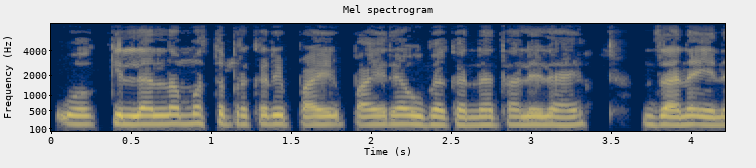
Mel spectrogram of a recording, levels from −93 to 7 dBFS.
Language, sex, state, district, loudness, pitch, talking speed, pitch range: Marathi, male, Maharashtra, Dhule, -18 LUFS, 185 Hz, 140 wpm, 175-190 Hz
